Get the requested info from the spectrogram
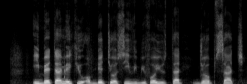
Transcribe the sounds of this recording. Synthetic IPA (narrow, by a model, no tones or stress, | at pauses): ibɛtamekʰjuɔp̚detjɔsivibifɔjustat̚ | d͡ʒɔbsat͡ʃ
